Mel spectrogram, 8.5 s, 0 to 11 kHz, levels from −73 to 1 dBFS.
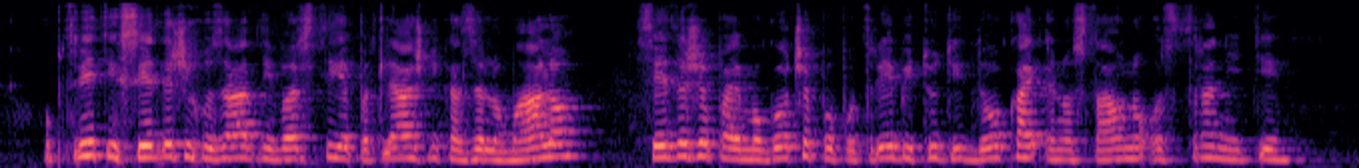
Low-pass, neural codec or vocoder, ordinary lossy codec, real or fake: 9.9 kHz; none; none; real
